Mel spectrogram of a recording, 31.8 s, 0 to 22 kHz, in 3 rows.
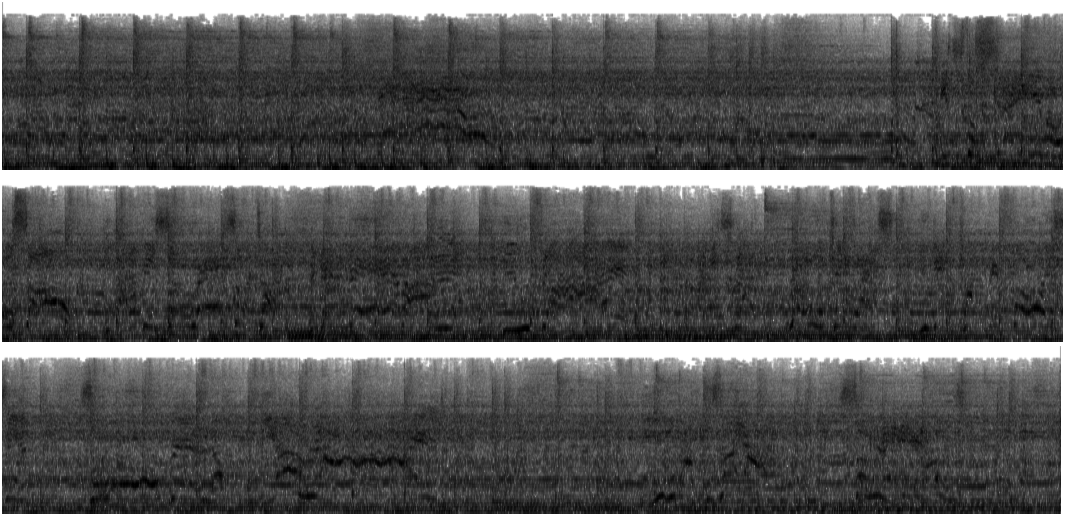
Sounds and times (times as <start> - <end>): Music: 0.0 - 31.8.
